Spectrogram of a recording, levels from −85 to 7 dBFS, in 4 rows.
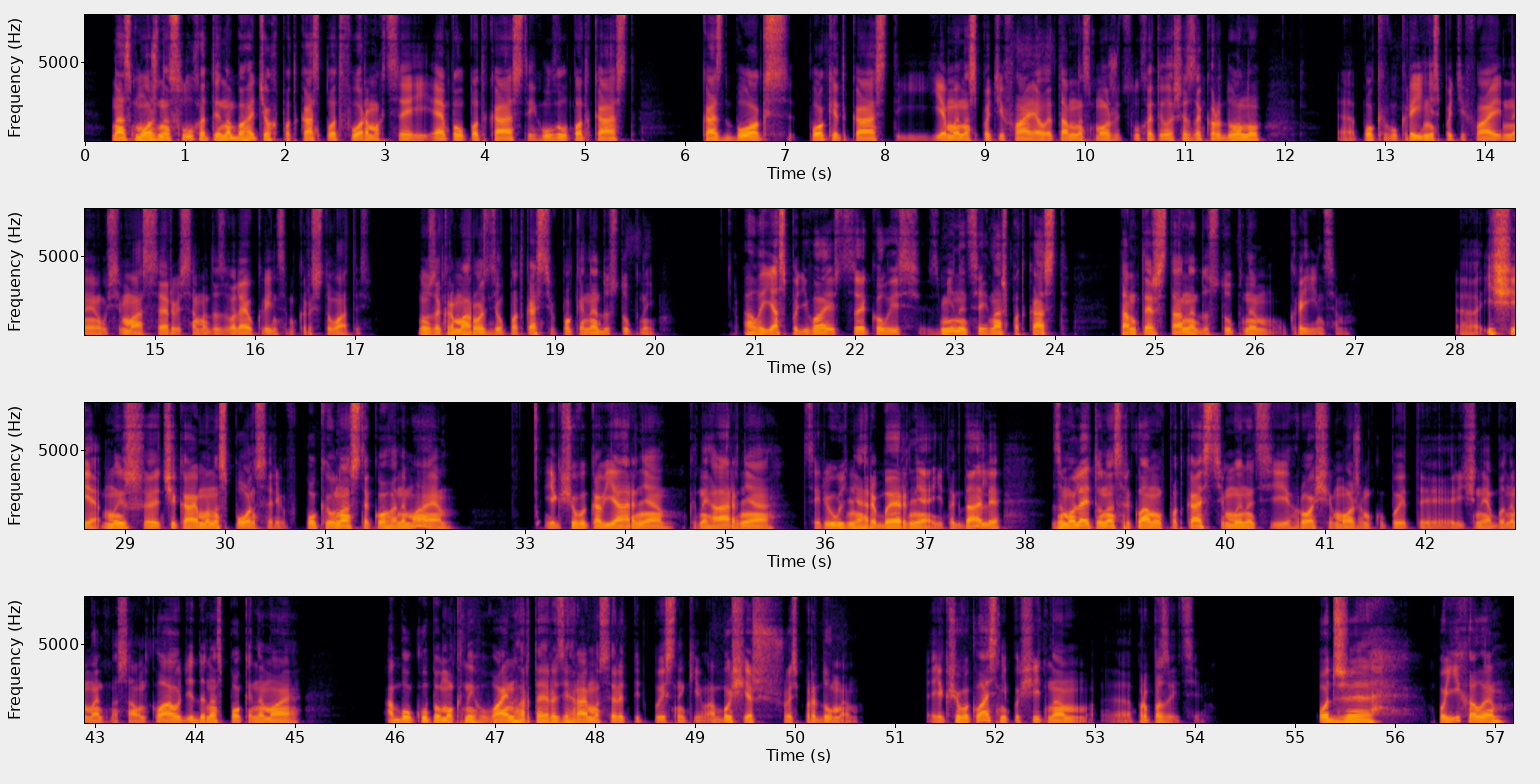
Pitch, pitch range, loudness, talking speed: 115 Hz, 110-130 Hz, -18 LUFS, 125 wpm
